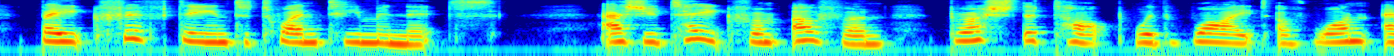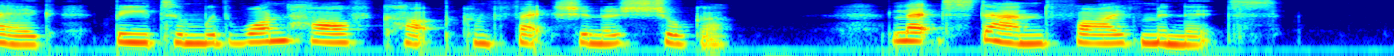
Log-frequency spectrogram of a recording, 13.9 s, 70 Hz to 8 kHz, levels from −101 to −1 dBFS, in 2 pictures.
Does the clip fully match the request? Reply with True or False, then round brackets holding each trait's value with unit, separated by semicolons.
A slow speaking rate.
True (125 wpm)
